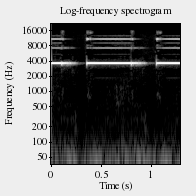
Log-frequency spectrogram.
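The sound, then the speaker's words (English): A smoke alarm beeps with a loud, shrill, high-pitched electronic tone in long pulses broken by two short gaps. No voices are heard. “Uh-oh. Sounds like I burnt my toast. Only kidding. That noise was a smoke alarm.”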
